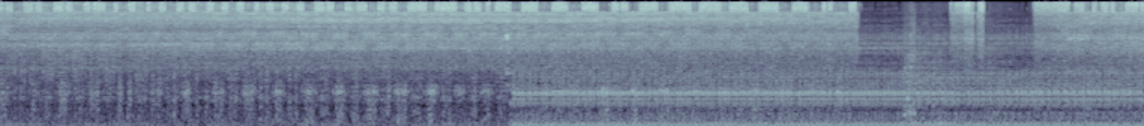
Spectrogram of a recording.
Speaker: Thought I heard it run out of paint. I was correct. So I'm just filling it up.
